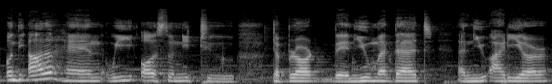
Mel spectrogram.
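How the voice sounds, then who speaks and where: A young podcast guest speaks English with a Burmese accent at a middling pitch. The delivery is hesitant and halting, with repeated phrases, and music plays faintly behind. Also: fairly even intonation. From Myanmar. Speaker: interview guest, biomedical engineering researcher. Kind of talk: podcast interview answers in non-native English.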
